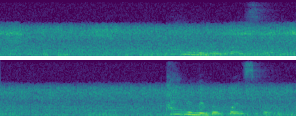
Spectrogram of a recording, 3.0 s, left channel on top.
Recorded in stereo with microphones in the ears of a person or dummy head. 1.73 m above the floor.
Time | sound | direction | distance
1.7 | a woman speaking | 85° right | 0.5 m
